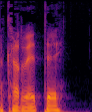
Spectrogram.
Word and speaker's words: Carrete: And by the way, did you hear me attempt to roll my R's there when I said Ana's name? Ana Carrete? That's the proper pronunciation.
